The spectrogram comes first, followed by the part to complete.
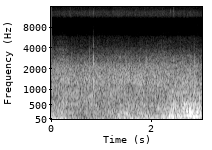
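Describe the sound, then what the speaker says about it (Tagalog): Rain and rumbling thunder during a solo motorcycle ride in the Benguet mountains, a steady broadband wash of rain and wind with a low rumble that swells louder near the end, no talking. "Ay, nako. Ulan."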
